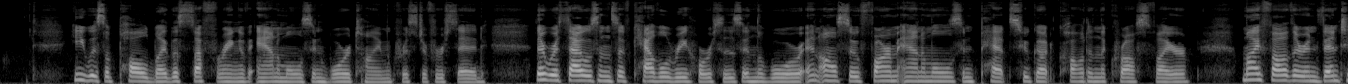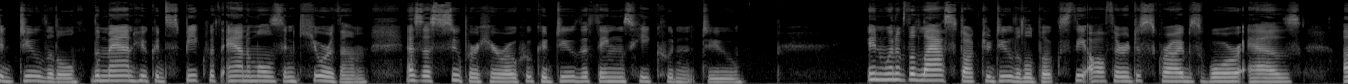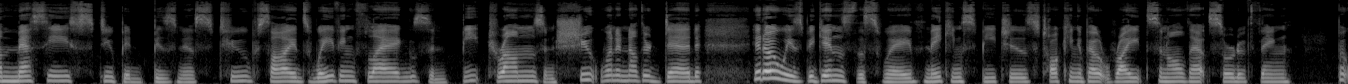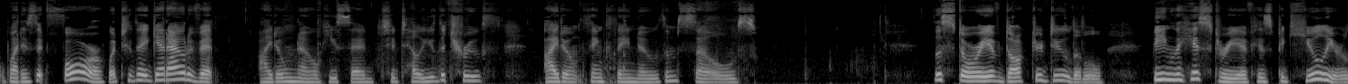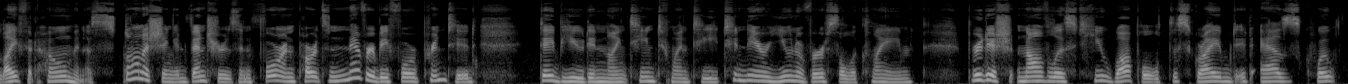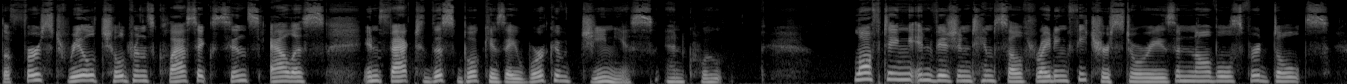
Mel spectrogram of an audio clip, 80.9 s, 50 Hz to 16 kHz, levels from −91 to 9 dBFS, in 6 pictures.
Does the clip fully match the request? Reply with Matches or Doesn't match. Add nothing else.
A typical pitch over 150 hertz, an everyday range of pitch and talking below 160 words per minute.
Matches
